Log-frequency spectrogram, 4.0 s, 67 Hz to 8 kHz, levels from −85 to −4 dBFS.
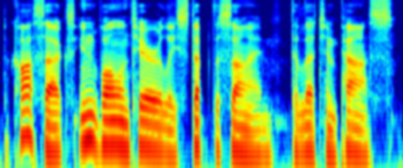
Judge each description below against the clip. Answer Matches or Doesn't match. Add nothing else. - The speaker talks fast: Doesn't match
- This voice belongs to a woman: Doesn't match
